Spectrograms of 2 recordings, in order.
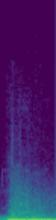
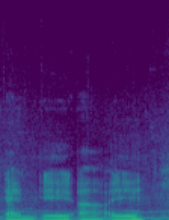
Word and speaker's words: Nara: similar note, uh we're heading now over to Narrow Park. Uh not Narrow. That's not just my accent because where I'm from, Narrow is usually pronounced Nar, but this is actually N A R A.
